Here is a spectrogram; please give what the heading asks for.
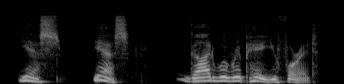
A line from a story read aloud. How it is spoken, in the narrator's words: faltered Sonya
